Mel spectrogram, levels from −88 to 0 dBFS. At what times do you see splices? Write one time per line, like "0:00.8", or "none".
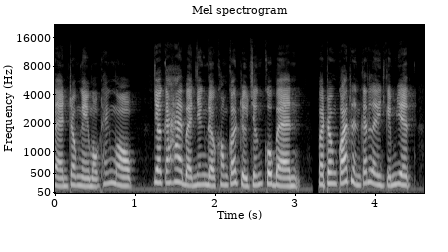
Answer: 0:01.1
